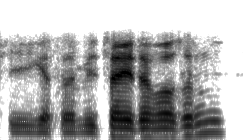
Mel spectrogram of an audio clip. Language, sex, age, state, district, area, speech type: Assamese, male, 45-60, Assam, Tinsukia, urban, conversation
